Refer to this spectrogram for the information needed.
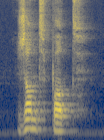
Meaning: sandy dirt track (unpaved path or narrow road with a sand cover)
- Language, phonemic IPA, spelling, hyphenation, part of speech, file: Dutch, /ˈzɑnt.pɑt/, zandpad, zand‧pad, noun, Nl-zandpad.ogg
